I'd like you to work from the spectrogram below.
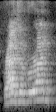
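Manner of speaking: "Rise over run" said loud, each word hammered; teacher stressing "Rise over run" loudly for the class; emphatic rule. Shown as a demonstration. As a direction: drill the rule into them. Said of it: "The reason I'm emphasizing this".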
